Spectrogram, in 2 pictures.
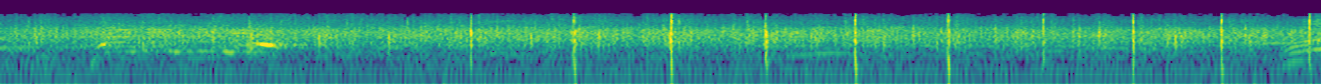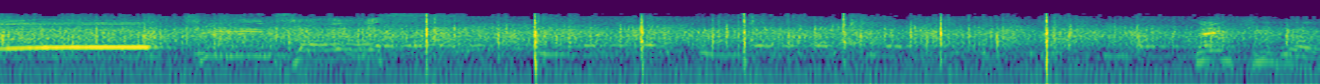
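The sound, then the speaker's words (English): An audience claps their hands for victory in dense, continuous applause, with sharper individual claps standing out at a fairly even rhythm; brief vocal tones rise through it, including one sustained note midway. “Let's clap our hands for victory.”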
